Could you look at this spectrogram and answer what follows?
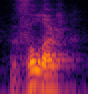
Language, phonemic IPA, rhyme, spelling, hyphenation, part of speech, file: Dutch, /ˈvɔ.lər/, -ɔlər, voller, vol‧ler, noun, Nl-voller.ogg
- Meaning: a fuller (one who fulls cloth)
